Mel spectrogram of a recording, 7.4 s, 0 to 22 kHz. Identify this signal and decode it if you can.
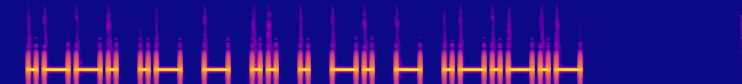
Morse code, heard as a keyed tone, about 15 wpm, 700 Hz. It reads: PATIENT.
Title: Easy Phrases 15wpm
